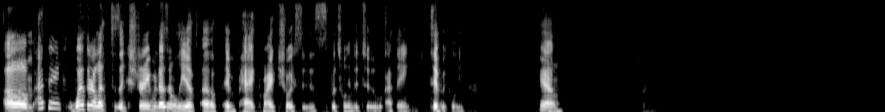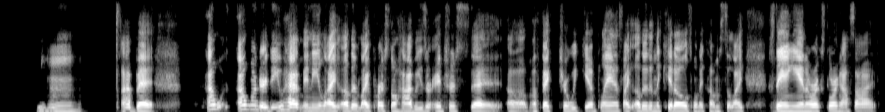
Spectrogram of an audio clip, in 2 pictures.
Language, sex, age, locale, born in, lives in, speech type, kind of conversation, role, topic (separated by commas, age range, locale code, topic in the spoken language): English, female, 35-39, en-US, United States, United States, conversation, unstructured, none, What factors help you decide whether to spend your weekend indoors or outdoors?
